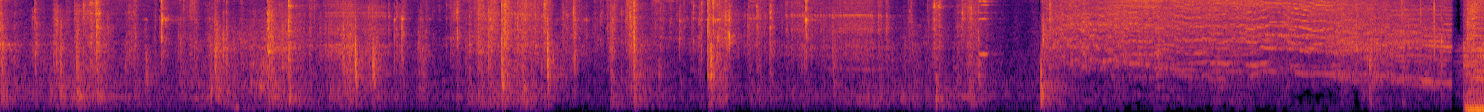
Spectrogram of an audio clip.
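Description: A bunch of keys jingling on a ring and clicking against a door-knob lock as it is unlocked, for about five seconds. A steady rushing noise follows, and music starts at the very end.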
